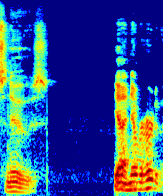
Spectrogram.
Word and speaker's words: snus: But I came across a story about a thing called snooze, SNUS. I think it's pronounced snooze.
